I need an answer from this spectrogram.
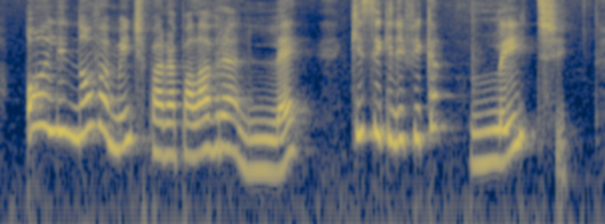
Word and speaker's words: lait: Por isso que você não pode fazer o som do T no final da palavra lait, d'accord?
